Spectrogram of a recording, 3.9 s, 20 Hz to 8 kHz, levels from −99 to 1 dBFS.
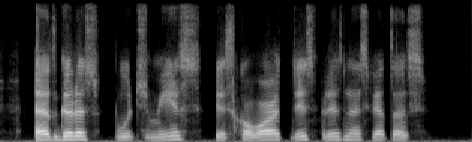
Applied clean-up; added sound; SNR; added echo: neural diffusion model UNIVERSE++.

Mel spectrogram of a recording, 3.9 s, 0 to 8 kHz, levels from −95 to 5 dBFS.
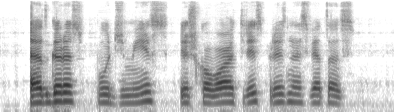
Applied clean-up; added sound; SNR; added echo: neural separator model SepFormer DNS4.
